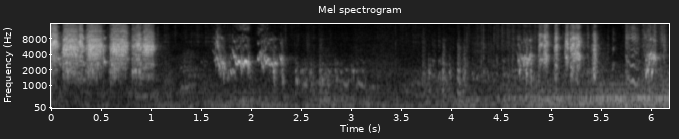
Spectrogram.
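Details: Budgerigars from breeding pairs give bursts of bright, high chirps and twitters, separated by quieter pauses with softer chatter, ending in more scattered chirps.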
